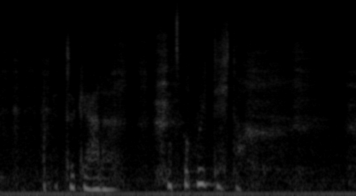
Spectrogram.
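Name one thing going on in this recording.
A woman sobs and whimpers close by.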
